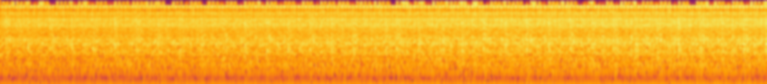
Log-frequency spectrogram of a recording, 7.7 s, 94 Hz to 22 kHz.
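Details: 2014 VW Jetta SportWagen TDI, 2.0 L CJAA diesel, 115,000 miles, Copart salvage listed as non-starting, warming up at idle with the alternator checked good: smooth, even diesel idle with no knocks or misses; healthy.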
